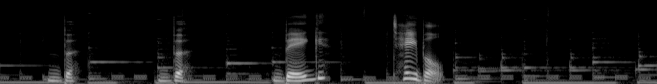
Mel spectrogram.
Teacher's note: Le B est sonore. On doit sentir les cordes vocales vibrer dès le début.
